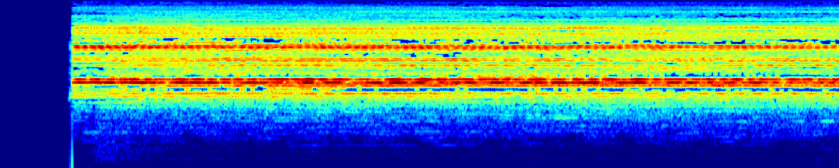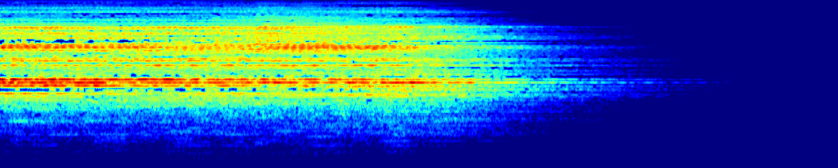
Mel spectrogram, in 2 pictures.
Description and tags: Phaser, continuous fire
The sound of a classic "Star Trek" style phaser firing continuously for several seconds.
Created from an original sample of a screeching train.
space, firing, star, future, phaser, fire, laser, gun, star-trek, buzz, shoot, sci-fi, electronic, shooting, weapon, distortion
